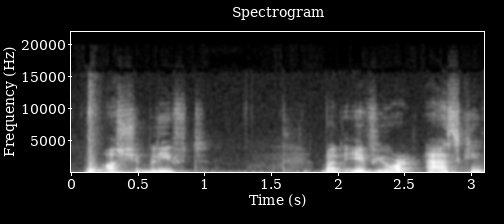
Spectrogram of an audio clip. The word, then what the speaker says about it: alsjeblieft: So that word is alsjeblieft. And the L, the second letter of the word, is not pronounced, or it's hardly audible. So you will say alsjeblieft.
